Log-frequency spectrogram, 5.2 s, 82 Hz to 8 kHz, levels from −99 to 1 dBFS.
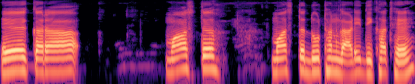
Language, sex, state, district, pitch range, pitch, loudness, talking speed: Chhattisgarhi, male, Chhattisgarh, Jashpur, 155-185 Hz, 165 Hz, -14 LUFS, 105 wpm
